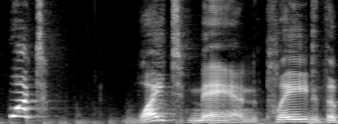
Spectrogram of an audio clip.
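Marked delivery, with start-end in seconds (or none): none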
